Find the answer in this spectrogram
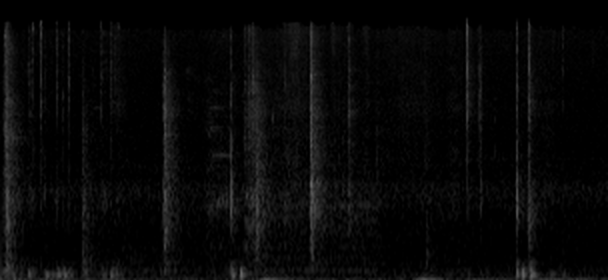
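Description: Computer keyboard and mouse clicks: a dozen or so separate, irregular key and button clicks, two of them louder, about two and a half and four seconds in.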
